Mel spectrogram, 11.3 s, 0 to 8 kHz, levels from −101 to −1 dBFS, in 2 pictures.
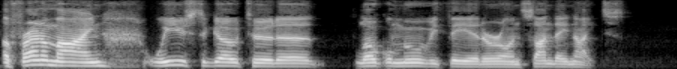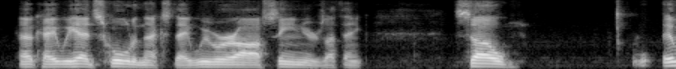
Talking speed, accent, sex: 165 wpm, American, male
